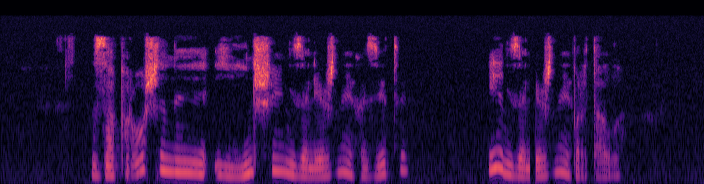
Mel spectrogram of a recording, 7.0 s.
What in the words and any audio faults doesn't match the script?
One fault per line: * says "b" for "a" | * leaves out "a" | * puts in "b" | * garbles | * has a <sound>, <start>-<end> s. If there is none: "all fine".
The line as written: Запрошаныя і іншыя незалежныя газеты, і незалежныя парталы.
* has a dropout, 5.3-5.4 s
